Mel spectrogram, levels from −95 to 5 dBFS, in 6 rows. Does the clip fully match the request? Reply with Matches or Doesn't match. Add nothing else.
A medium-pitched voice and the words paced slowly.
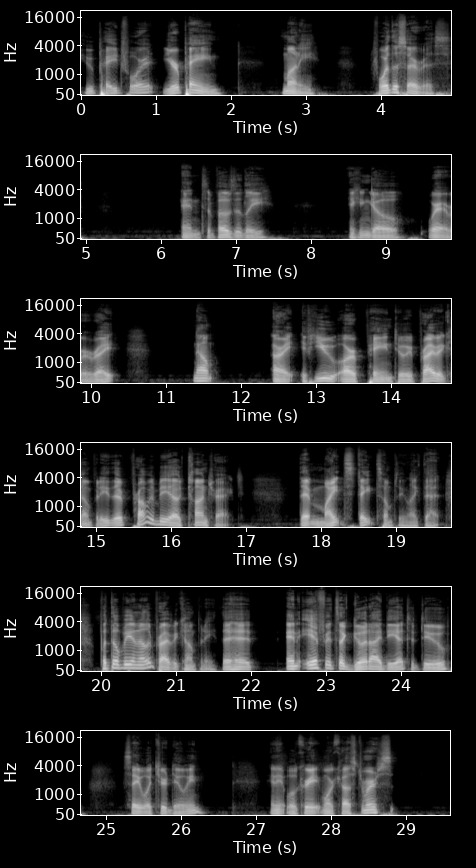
Doesn't match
